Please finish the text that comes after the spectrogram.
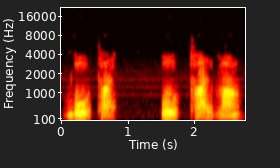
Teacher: when we read bu, we should read like second tone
